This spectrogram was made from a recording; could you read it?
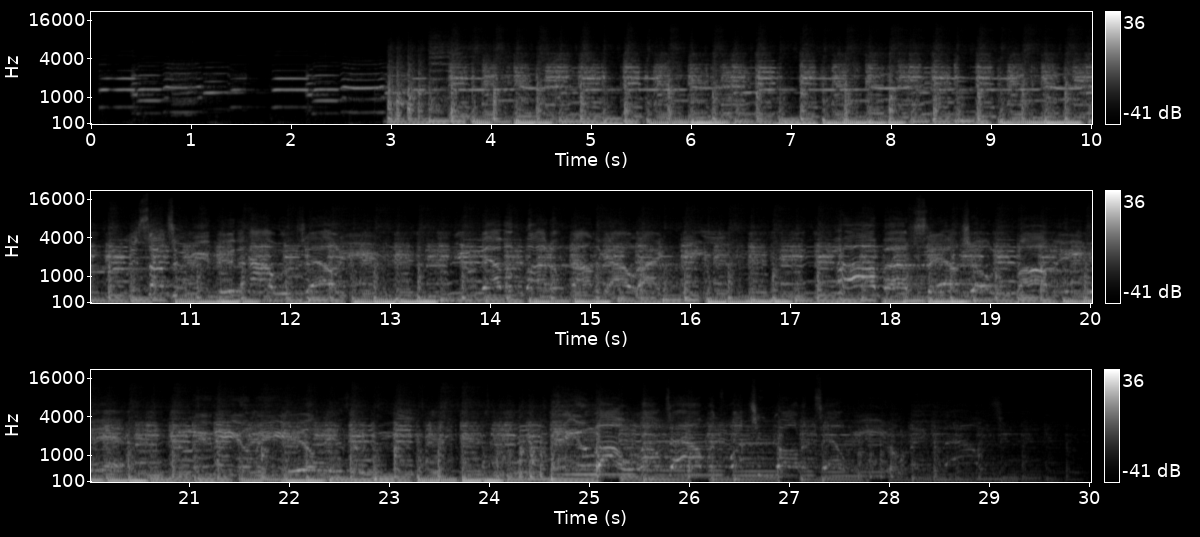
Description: Garage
